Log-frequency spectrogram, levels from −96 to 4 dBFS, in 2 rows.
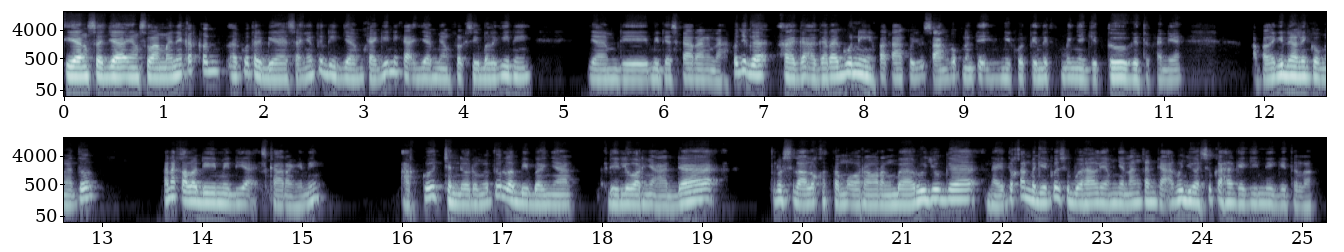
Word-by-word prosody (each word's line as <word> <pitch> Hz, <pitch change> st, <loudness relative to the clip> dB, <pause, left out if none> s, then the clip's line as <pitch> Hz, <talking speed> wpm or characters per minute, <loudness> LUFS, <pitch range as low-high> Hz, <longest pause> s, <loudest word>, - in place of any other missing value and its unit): yang 140 Hz, -2 st, +11 dB
sejak, 135 Hz, -1 st, +8 dB
yang 135 Hz, -, +3 dB
selama 130 Hz, -1 st, +3 dB
ini 160 Hz, -, +3 dB
kan -, -, -3 dB
kan 200 Hz, 0 st, 0 dB, 0.2 s
aku 135 Hz, +6 st, -2 dB
terbiasanya 120 Hz, -2 st, -1 dB
tuh -, -, -2 dB
di 150 Hz, -, 0 dB
jam 120 Hz, -2 st, -1 dB
kayak 115 Hz, -3 st, -4 dB
gini 190 Hz, +2 st, 0 dB
Kak, 115 Hz, -, -2 dB
jam 125 Hz, -2 st, -2 dB
yang 120 Hz, -, -4 dB
fleksibel 120 Hz, -1 st, -3 dB
gini, 140 Hz, -1 st, -1 dB, 0.6 s
jam 115 Hz, -1 st, -4 dB
di 115 Hz, 0 st, 0 dB
media 120 Hz, 0 st, -5 dB
sekarang. 115 Hz, -1 st, -4 dB
Nah 100 Hz, 0 st, -11 dB
aku -, -, -1 dB
juga, 155 Hz, -6 st, +4 dB
agak-agak 125 Hz, -2 st, 0 dB
ragu 150 Hz, +6 st, +5 dB
nih 150 Hz, -5 st, +5 dB
apakah 125 Hz, -1 st, -5 dB
aku 125 Hz, +2 st, -6 dB
sanggup 115 Hz, +3 st, -3 dB
nanti 125 Hz, 0 st, -4 dB, 0.2 s
ngikutin 120 Hz, 0 st, -5 dB
ritmenya 125 Hz, 0 st, -5 dB
gitu, 120 Hz, +2 st, +4 dB
gitu 115 Hz, -1 st, -2 dB
kan 110 Hz, 0 st, -10 dB
ya. 115 Hz, -, -7 dB, 0.7 s
Apalagi 125 Hz, +7 st, +2 dB
dalam 140 Hz, -1 st, +7 dB
lingkungan 125 Hz, -4 st, -1 dB
itu, 200 Hz, +4 st, 0 dB, 0.7 s
karena 205 Hz, +4 st, +2 dB
kalau 150 Hz, -2 st, +5 dB
di 140 Hz, -1 st, +2 dB
media 130 Hz, 0 st, -3 dB
sekarang 110 Hz, -2 st, -8 dB
ini, 160 Hz, +11 st, -5 dB, 0.8 s
aku 205 Hz, +3 st, 0 dB
cenderungnya 125 Hz, -2 st, -1 dB
tuh 230 Hz, -, 0 dB
lebih 140 Hz, -6 st, +2 dB
banyak 120 Hz, 0 st, -2 dB, 0.4 s
di 125 Hz, -, 0 dB
luarnya 125 Hz, -1 st, 0 dB
ada, 155 Hz, +11 st, +3 dB, 0.6 s
terus 165 Hz, 0 st, -3 dB
selalu 130 Hz, -1 st, +1 dB
ketemu 130 Hz, -4 st, -5 dB
orang-orang 120 Hz, -1 st, -3 dB
baru 125 Hz, +5 st, +3 dB
juga. 175 Hz, 0 st, +4 dB, 0.3 s
Nah 115 Hz, -2 st, -5 dB
itu 115 Hz, -, -12 dB
kan 210 Hz, -, -1 dB
bagiku 140 Hz, +6 st, +1 dB
sebuah 130 Hz, -6 st, 0 dB
hal -, -, -1 dB
yang 130 Hz, 0 st, -3 dB
menyenangkan 135 Hz, +2 st, -2 dB
Kak, 120 Hz, +2 st, -6 dB
aku -, -, +5 dB
juga 145 Hz, -3 st, +3 dB
suka 165 Hz, -1 st, -5 dB
hal 135 Hz, -, +1 dB
kayak 125 Hz, -1 st, -5 dB
gini 130 Hz, -1 st, -4 dB
gitu 115 Hz, -1 st, -10 dB
loh. 105 Hz, 0 st, -10 dB
130 Hz, 190 wpm, -24 LUFS, 120-145 Hz, 0.8 s, yang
